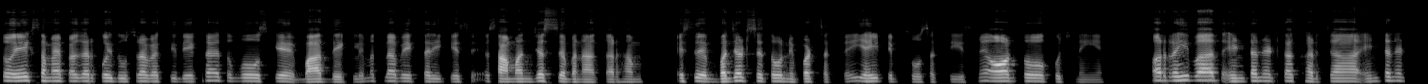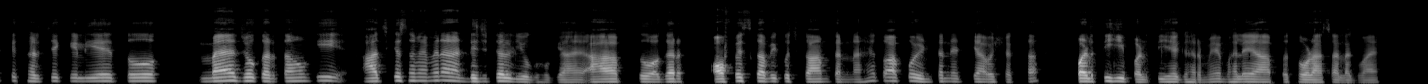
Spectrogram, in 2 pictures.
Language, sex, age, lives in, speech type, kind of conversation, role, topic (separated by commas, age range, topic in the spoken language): Hindi, male, 30-34, India, conversation, podcast, guest, लाइव टीवी और स्ट्रीमिंग में आपकी प्राथमिकता क्या है?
